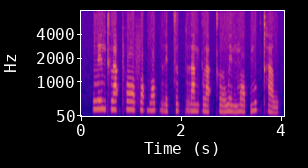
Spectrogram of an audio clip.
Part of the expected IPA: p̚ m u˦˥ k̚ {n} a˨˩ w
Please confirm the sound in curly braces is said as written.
no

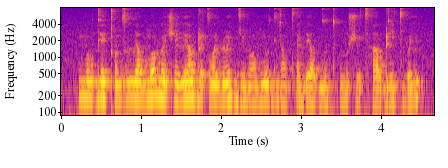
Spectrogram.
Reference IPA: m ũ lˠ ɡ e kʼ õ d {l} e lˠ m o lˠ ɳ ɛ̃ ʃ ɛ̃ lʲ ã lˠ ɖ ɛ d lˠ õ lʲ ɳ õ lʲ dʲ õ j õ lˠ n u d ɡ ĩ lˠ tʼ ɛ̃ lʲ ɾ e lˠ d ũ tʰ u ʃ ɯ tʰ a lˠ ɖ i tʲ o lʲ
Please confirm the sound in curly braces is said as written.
no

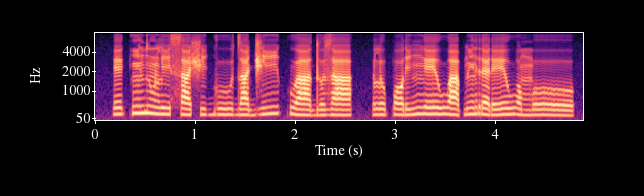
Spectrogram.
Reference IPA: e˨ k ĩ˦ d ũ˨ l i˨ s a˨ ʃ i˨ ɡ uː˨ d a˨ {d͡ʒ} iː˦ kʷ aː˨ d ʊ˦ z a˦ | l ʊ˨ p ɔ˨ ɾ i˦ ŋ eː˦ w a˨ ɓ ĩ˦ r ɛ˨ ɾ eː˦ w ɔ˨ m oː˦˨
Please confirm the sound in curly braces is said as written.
yes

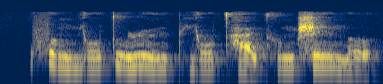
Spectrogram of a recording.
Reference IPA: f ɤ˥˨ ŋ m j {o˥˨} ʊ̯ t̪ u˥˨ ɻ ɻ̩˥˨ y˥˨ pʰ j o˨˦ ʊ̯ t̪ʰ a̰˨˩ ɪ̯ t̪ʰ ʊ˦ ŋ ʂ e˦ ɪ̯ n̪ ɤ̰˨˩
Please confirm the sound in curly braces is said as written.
no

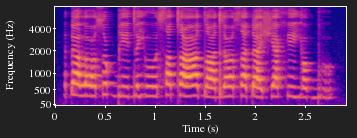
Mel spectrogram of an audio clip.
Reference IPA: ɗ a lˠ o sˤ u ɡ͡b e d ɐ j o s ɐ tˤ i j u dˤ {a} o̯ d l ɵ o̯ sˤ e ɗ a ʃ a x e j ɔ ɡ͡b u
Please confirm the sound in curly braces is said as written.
yes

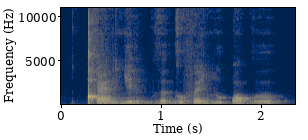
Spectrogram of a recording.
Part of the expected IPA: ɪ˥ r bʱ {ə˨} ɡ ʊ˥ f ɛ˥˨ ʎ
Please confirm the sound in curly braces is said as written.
no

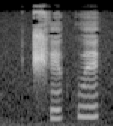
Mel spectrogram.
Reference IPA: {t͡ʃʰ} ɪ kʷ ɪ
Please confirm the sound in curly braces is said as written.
yes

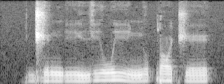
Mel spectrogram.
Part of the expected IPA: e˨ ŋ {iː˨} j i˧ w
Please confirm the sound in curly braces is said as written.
yes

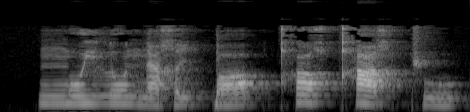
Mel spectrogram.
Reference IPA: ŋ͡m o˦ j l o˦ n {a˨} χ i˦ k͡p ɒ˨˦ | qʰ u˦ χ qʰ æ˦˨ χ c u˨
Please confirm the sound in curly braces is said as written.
no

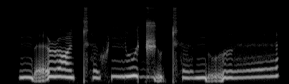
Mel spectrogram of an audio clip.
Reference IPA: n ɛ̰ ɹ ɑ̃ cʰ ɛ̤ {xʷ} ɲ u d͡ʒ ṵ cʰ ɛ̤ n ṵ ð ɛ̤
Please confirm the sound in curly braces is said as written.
yes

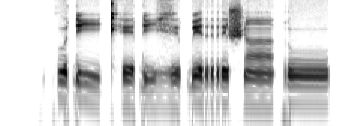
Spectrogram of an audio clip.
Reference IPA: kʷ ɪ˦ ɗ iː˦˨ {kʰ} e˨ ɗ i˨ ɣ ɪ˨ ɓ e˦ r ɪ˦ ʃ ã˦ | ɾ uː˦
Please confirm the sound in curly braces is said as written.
yes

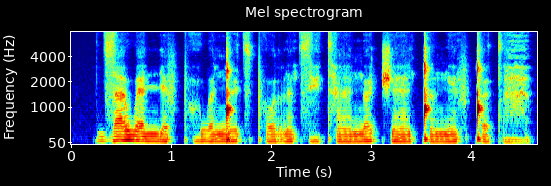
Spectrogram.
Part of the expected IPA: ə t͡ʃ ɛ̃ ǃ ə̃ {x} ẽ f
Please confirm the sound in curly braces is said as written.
no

